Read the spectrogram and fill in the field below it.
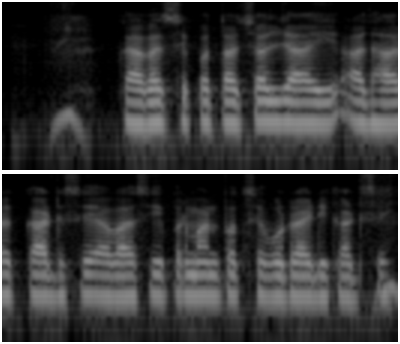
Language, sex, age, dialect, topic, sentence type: Magahi, male, 25-30, Western, banking, question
